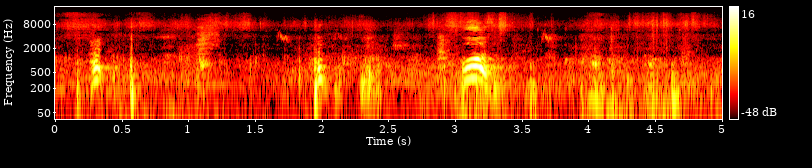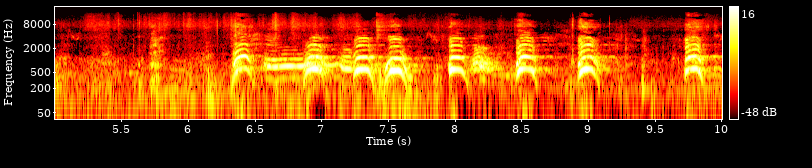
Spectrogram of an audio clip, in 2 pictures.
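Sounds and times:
dog barking: 6.3 - 10.0.

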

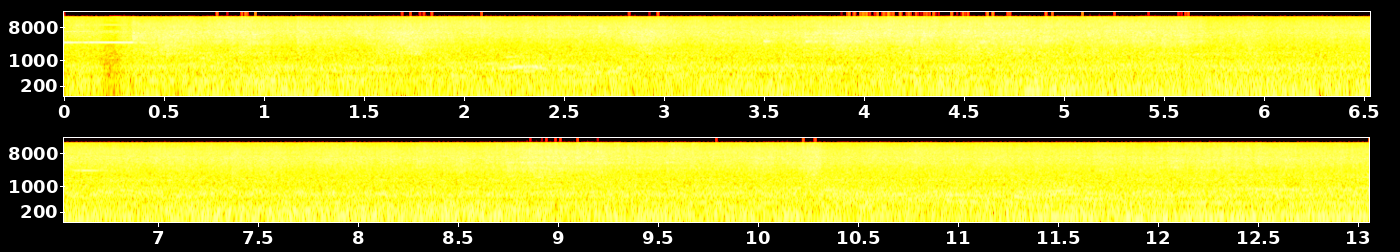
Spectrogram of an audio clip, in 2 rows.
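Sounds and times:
pump engine running: 0.0 - 13.0
water jet spraying hard: 0.0 - 13.0.

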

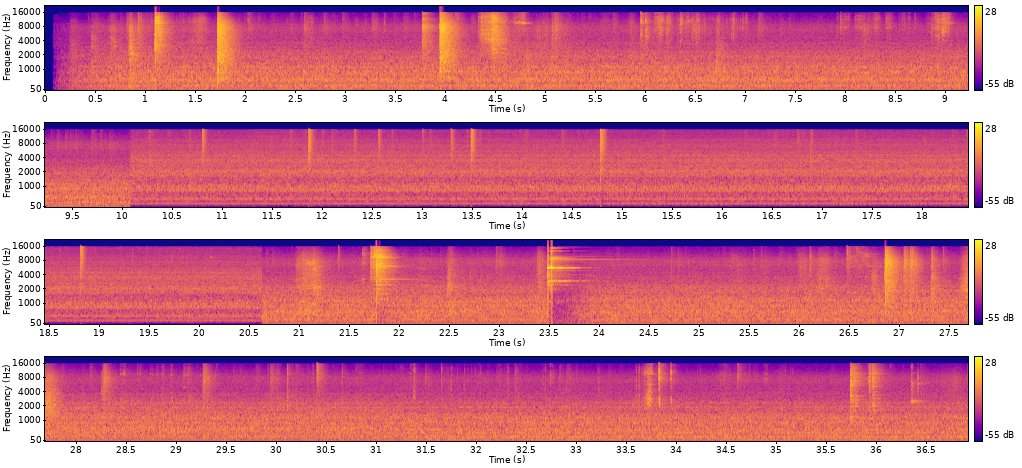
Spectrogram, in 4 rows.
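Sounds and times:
background hum: 0.2 - 10.1, 20.6 - 36.9
metal bar clanking on an anvil: 21.6 - 22.4, 23.5 - 24.2
tools clinking on an anvil: 21.7 - 22.4, 23.5 - 24.2.

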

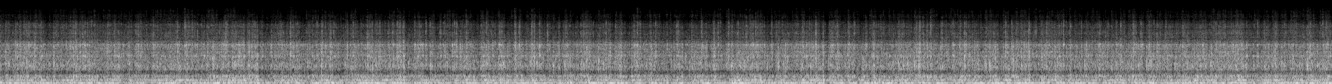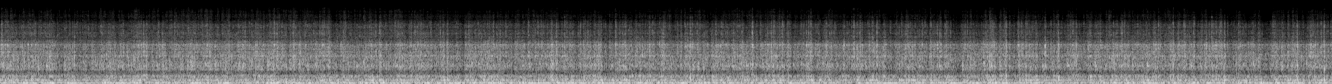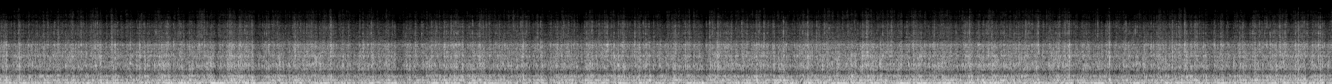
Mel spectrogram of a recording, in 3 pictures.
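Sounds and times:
race car engine running close-up: 0.0 - 39.9.

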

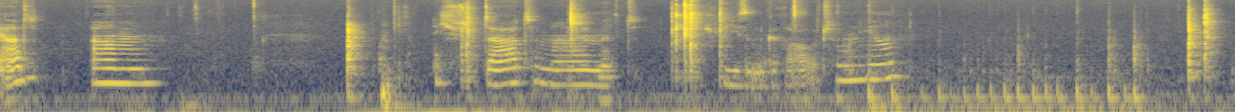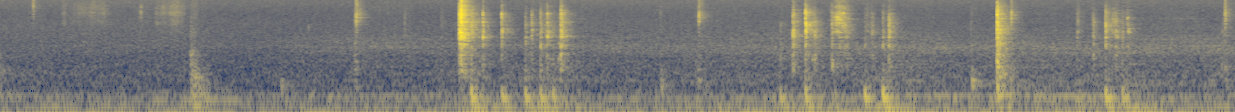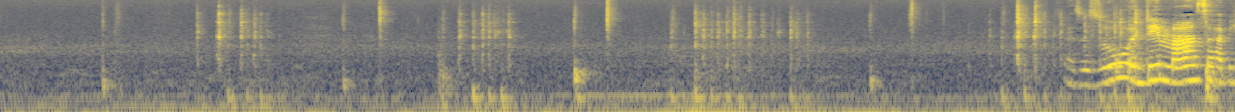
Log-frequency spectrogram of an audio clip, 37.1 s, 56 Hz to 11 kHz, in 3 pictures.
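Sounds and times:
rubber stamp tapping on paper: 8.7 - 12.1, 31.4 - 33.6.

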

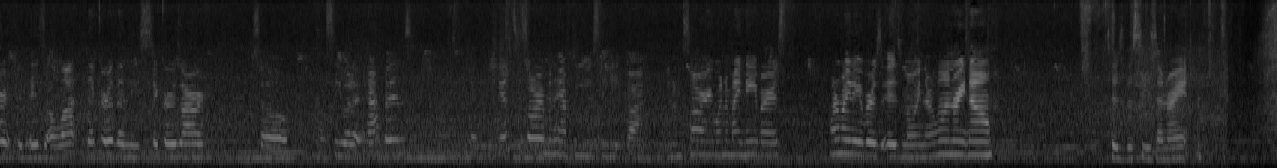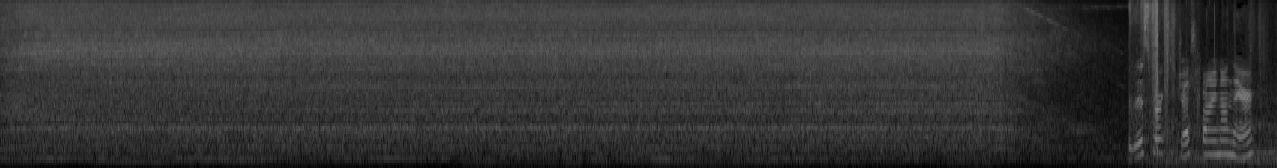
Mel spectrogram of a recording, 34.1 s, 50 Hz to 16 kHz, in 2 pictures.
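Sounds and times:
drill eraser wheel grinding metal: 16.8 - 32.9.

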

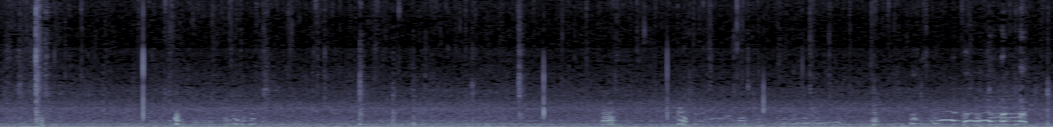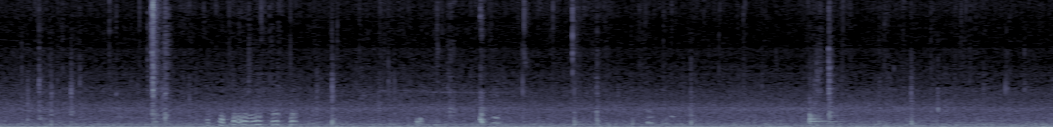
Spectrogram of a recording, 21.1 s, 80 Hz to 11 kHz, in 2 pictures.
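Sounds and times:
chickens clucking: 1.4 - 3.0, 5.9 - 20.6.

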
